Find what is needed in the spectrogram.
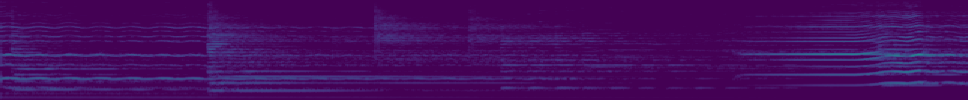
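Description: Soft background music: a slow melody of held notes with vibrato, dipping quieter partway through and swelling again near the end.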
